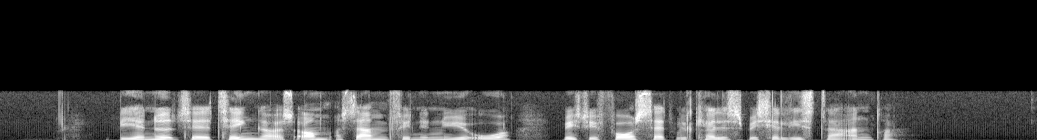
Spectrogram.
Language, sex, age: Danish, female, 36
